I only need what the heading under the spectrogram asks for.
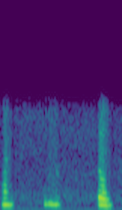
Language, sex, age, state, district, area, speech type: Sanskrit, female, 18-30, Tamil Nadu, Kanchipuram, urban, conversation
